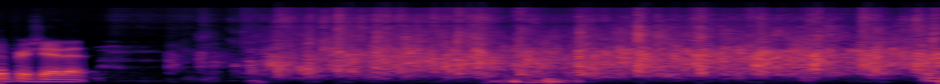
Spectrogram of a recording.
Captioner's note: applause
